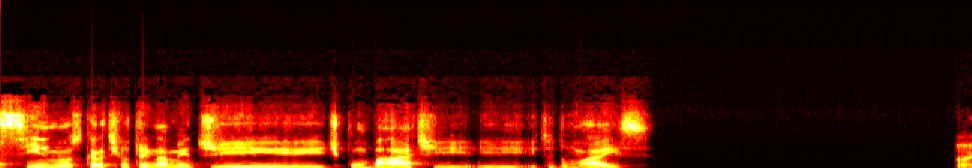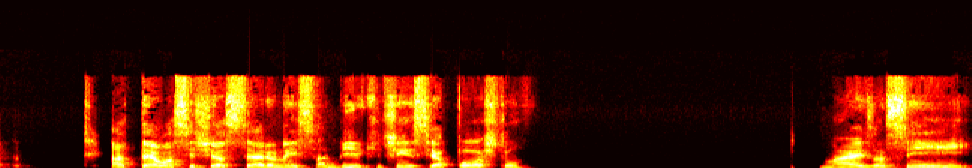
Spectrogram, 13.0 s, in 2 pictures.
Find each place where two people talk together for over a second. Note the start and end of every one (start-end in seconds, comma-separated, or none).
none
